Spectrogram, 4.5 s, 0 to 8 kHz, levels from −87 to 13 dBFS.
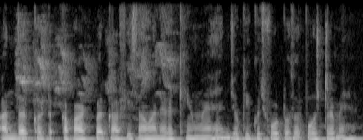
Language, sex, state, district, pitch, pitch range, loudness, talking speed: Hindi, male, Uttar Pradesh, Lalitpur, 115 Hz, 110-125 Hz, -19 LUFS, 225 wpm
